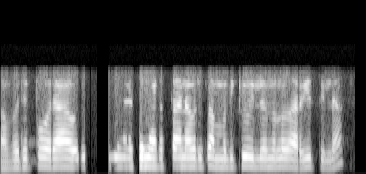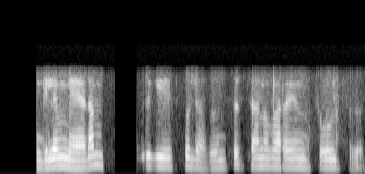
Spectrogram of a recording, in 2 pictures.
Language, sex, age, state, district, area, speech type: Malayalam, female, 45-60, Kerala, Pathanamthitta, rural, conversation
